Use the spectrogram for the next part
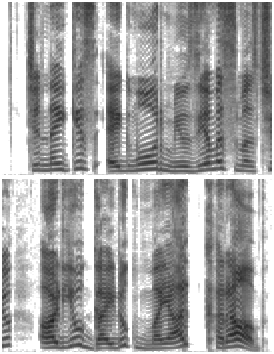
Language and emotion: Kashmiri, disgusted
